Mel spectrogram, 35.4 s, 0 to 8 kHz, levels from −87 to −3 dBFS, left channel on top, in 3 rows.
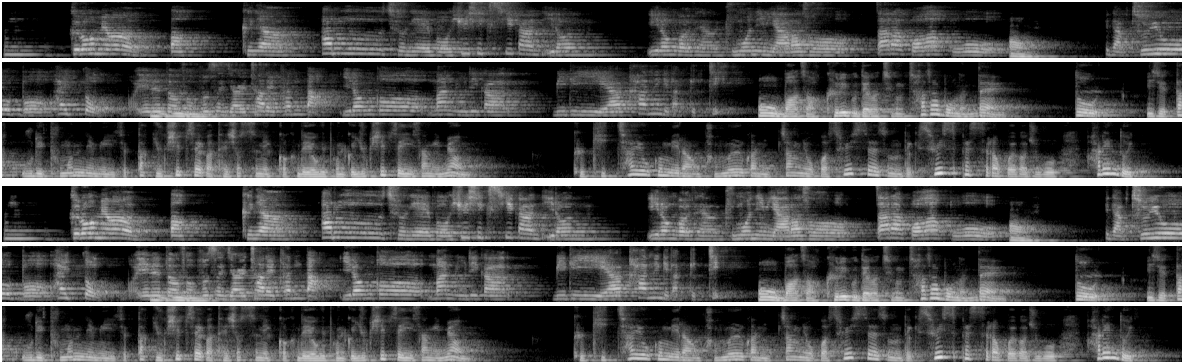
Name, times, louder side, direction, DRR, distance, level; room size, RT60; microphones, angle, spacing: voice 1, 0.0-1.4 1.7-1.8 2.4-2.9 3.2-5.9 6.5-8.5 8.7-9.9 11.0-12.8 13.1-16.9 17.3-18.6 18.9-19.0 22.6-22.8, right 3 dB, 60° right, 7 dB, 2.1 m, -31 dB
voice 2, 10.1-10.4 13.3-13.9 19.4-21.9 22.5-22.8 23.2-28.3 29.3-35.0, equal, 5° right, 10 dB, 1.0 m, -26 dB
25.0 x 20.0 x 8.2 m, 0.92 s
head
